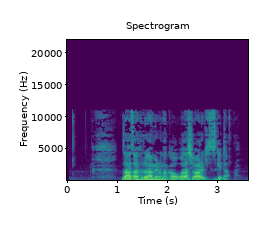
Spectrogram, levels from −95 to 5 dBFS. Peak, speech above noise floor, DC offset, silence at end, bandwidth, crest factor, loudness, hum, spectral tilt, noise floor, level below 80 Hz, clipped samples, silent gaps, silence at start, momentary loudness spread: -4 dBFS; 36 dB; under 0.1%; 0.4 s; 11.5 kHz; 16 dB; -19 LUFS; none; -6 dB/octave; -54 dBFS; -54 dBFS; under 0.1%; none; 1.1 s; 13 LU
